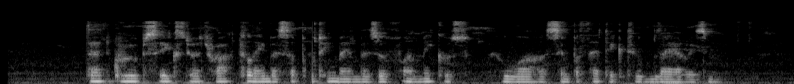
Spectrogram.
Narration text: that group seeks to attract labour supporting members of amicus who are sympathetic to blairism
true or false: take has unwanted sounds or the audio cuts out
true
